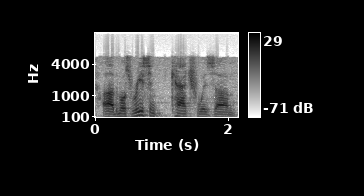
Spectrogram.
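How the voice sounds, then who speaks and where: At a moderate pace, a man with a slightly rough voice on the low side tells a casual interviewer, in earnest detail, about his findings as a paranormal investigator. The recording sounds muffled, with faint hiss.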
